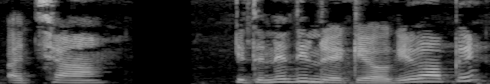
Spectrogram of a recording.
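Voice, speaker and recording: A woman's voice: sits high, animated, moderate pace. A woman voicing an outspoken young sister-in-law. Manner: persuasive, pressing her point.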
